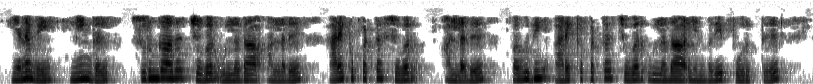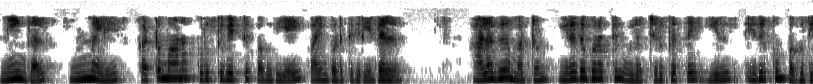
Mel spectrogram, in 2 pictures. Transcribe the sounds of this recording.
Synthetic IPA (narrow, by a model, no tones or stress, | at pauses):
ɛnɐʋeːniːŋɡɐɭ | sʊɾɯŋɡaːðɐt͡ʃːʊɣɐɾʊ̰ɭːɐðaːʔɐlːɐðɯ | ɐrɐɪkːɐpːɐʈːɐsʊɣɐɾ | ɐlːɐðɯ | pɐɣɯðiʔɐrɐɪkːɐpːɐʈːɐsʊɣɐɾʊɭːɐðaːʔɛnbɐðeːpɔɾɯt̪ːɯ | niːŋɡɐɭʊnmɐjɪlkɐʈːɯmaːnɐkʊɾɯkːɯʋeʈːɯpɐɣɯðɪjɐɪpɐjɐnpɐɽɯt̪ːɯɣɪriːɾɣɐɭ | ɐlɐɣɯmɐʈrɯmɪɾɐðɯɣɯrɐt̪ːɪlʊɭːɐt͡ʃːʊɾɯkːɐt̪ːɐɪɛðɪɾkɯmpɐɣɯði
